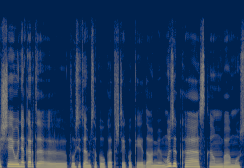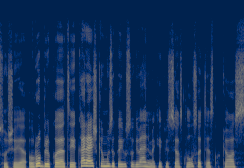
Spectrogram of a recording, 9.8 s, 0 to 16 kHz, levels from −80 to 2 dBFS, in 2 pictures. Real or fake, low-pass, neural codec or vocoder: real; 14.4 kHz; none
